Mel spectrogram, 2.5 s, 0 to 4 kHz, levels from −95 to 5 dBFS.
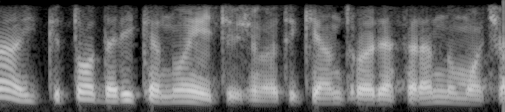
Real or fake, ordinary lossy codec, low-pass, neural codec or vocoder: real; AAC, 32 kbps; 3.6 kHz; none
